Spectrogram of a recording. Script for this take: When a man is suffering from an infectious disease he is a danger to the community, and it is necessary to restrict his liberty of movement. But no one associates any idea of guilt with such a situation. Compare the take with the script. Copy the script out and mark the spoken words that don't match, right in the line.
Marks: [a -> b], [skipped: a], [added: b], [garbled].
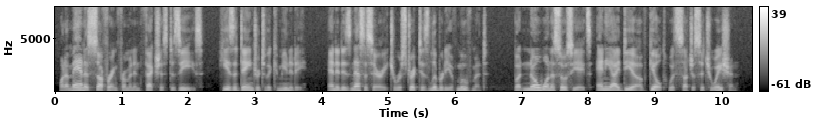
When a man is suffering from an infectious disease he is a danger to the community, and it is necessary to restrict his liberty of movement. But no one associates any idea of guilt with such a situation.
